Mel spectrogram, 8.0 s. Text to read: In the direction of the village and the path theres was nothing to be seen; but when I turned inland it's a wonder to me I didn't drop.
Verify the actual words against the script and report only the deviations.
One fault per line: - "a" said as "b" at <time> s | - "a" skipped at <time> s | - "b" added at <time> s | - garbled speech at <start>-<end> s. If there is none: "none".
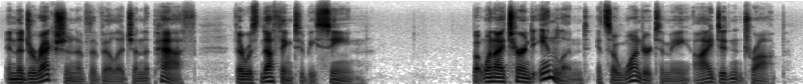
- "theres" said as "there" at 2.3 s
